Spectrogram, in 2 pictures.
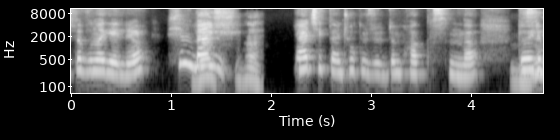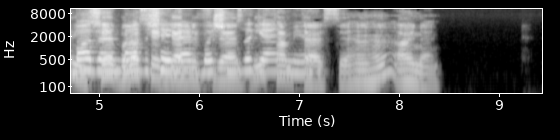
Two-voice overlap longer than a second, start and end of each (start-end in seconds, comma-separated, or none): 4.5-7.2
